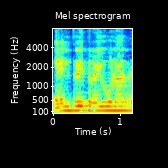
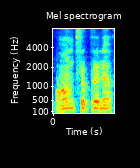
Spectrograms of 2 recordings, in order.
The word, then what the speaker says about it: entrepreneur: ഇതിനെ എന്റർപ്രൂണർ എന്നൊന്നും അല്ല നമ്മൾ പറയേണ്ടത്. ഈ ഒരു വാക്ക് ഏകദേശം അതിന്റെ ഒരു ഉച്ചാരണം വരുമ്പോഴത്തേക്ക് ഓൺട്രപ്രനർ എന്നാണ് അതിനെ പറയുന്നത്.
